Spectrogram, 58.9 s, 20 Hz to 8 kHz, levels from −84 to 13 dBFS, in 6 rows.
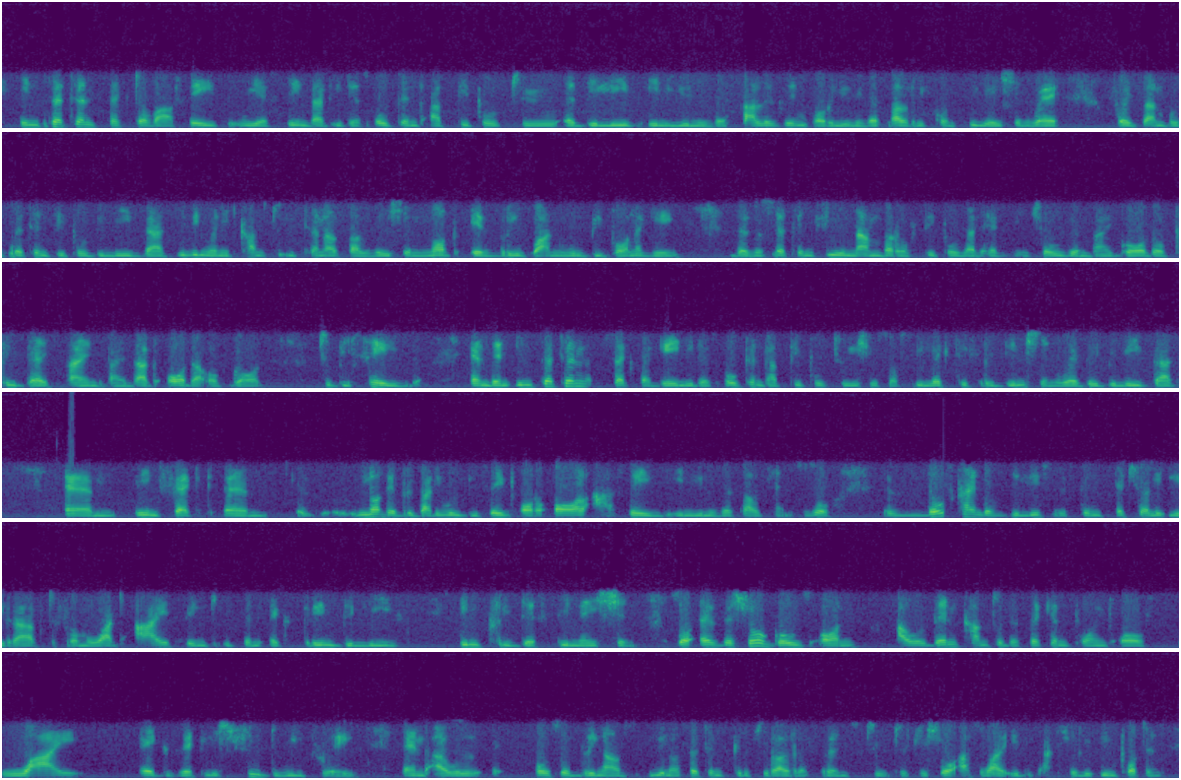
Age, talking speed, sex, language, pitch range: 50-69, 165 wpm, male, English, 100-115 Hz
